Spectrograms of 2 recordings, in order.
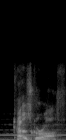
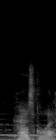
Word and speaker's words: Khaz'goroth: Pronunciation, please, again? Khaz'goroth. Khaz'goroth, thank you.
